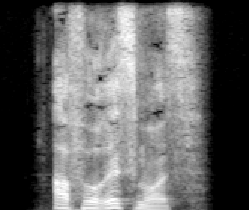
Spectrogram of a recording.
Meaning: aphorism
- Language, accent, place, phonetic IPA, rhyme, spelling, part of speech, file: German, Germany, Berlin, [afoˈʁɪsmʊs], -ɪsmʊs, Aphorismus, noun, De-Aphorismus.ogg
